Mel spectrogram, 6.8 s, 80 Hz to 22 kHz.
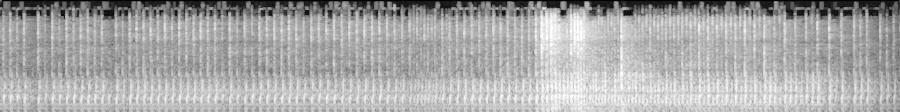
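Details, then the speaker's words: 1985 Honda XL250R RFVC single, abandoned for years, after valve clearance check (low compression, suspected leaking intake valves); crisp even idle thump, brief clean rev, settles smoothly, no smoke, sounds healthy. "yeah that sounds pretty good um doesn't smoke"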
